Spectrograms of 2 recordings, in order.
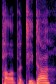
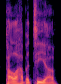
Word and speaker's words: Chamath Palihapitiya: Just listen to this Democrat billionaire, Chamath Palihapitiya. I'm trying to pronounce his name right. Palihapitiya.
